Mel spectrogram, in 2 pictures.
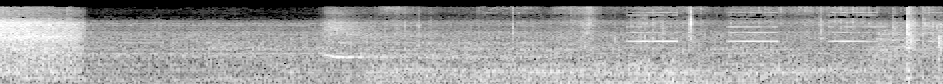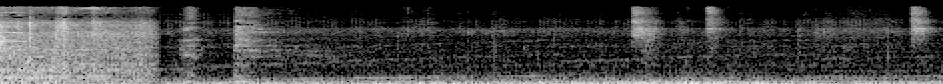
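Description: Regional train noise with three short high beeps about a second apart. It then changes to a low running rumble with a faint whine that slowly rises in pitch as the train gathers speed.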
